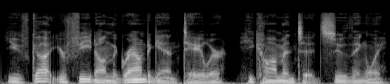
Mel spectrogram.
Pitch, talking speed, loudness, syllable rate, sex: 90 Hz, 185 wpm, -18 LUFS, 5.2 syllables/s, male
